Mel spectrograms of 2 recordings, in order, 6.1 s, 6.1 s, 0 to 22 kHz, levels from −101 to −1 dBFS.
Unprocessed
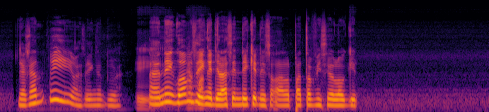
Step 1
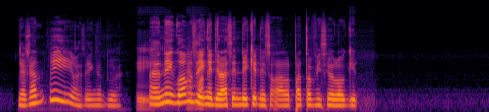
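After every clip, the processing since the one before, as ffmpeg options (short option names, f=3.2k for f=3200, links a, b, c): -af "agate=range=-13dB:threshold=-57dB:ratio=16:detection=peak,volume=-1dB"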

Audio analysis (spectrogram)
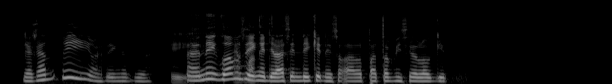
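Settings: -af "afreqshift=-22,volume=-7dB"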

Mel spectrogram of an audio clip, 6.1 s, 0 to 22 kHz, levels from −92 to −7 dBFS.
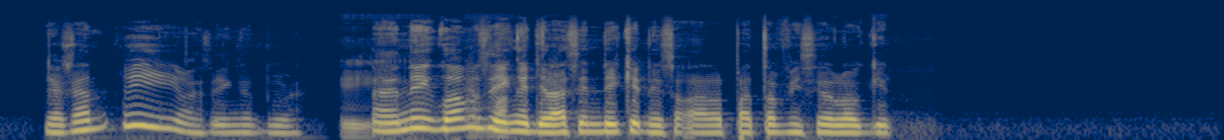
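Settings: -filter_complex "[0:a]asplit=2[a][b];[b]adynamicsmooth=sensitivity=1:basefreq=540,volume=-0.5dB[c];[a][c]amix=inputs=2:normalize=0,aexciter=amount=3.1:drive=6.2:freq=6.9k,aresample=32000,aresample=44100,volume=1.5dB"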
